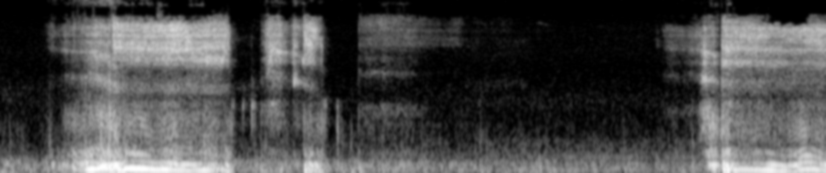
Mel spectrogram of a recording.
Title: Labrador snores so loud omg 😦 you can’t hear your thoughts 👻🤣 #sleeping #loud #hilarious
